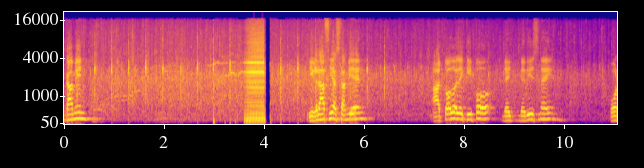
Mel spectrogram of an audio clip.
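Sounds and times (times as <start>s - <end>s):
speech: 0.0s - 0.6s, 4.9s - 6.1s, 7.4s - 10.0s
large audience applauding at a film premiere: 0.0s - 11.0s
brief tonal whistle or cheer: 2.7s - 4.0s.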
